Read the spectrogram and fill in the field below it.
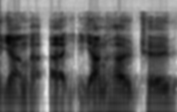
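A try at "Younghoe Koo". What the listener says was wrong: Young Wei, not Young Ho. That would be a very odd way of pronouncing it.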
